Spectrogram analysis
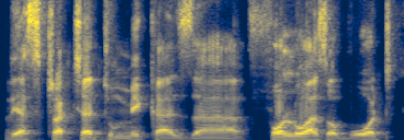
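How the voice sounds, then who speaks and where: A Kenyan-accented man speaks in a fairly low register, like a coach addressing an online session. His delivery is deliberate and emphatic, setting out each point in an orderly way. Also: steady tone, darkish tone. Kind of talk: motivational talk in an online session.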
